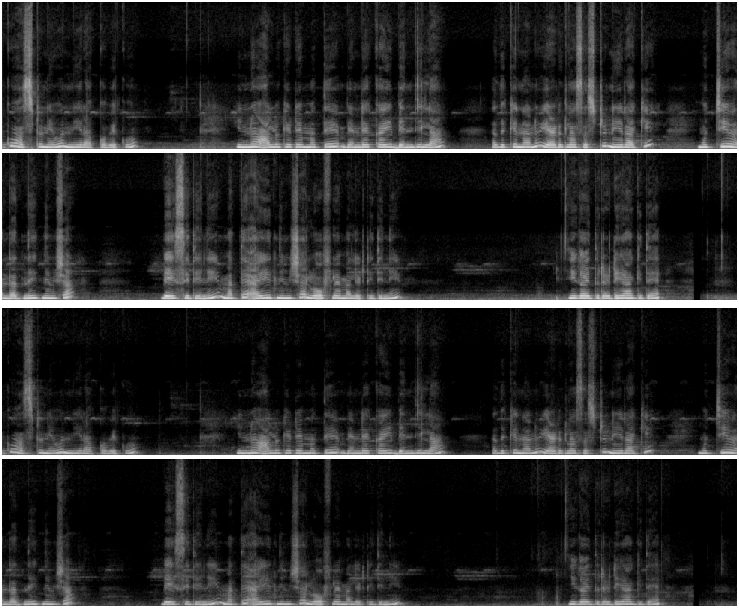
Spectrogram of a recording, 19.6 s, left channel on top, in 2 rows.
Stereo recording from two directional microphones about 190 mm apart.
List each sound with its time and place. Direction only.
0.0 s a woman's voice: 25° left (ahead or behind)
11.9 s a woman's voice: 25° left (ahead or behind)
17.2 s a woman's voice: 30° left (ahead or behind)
